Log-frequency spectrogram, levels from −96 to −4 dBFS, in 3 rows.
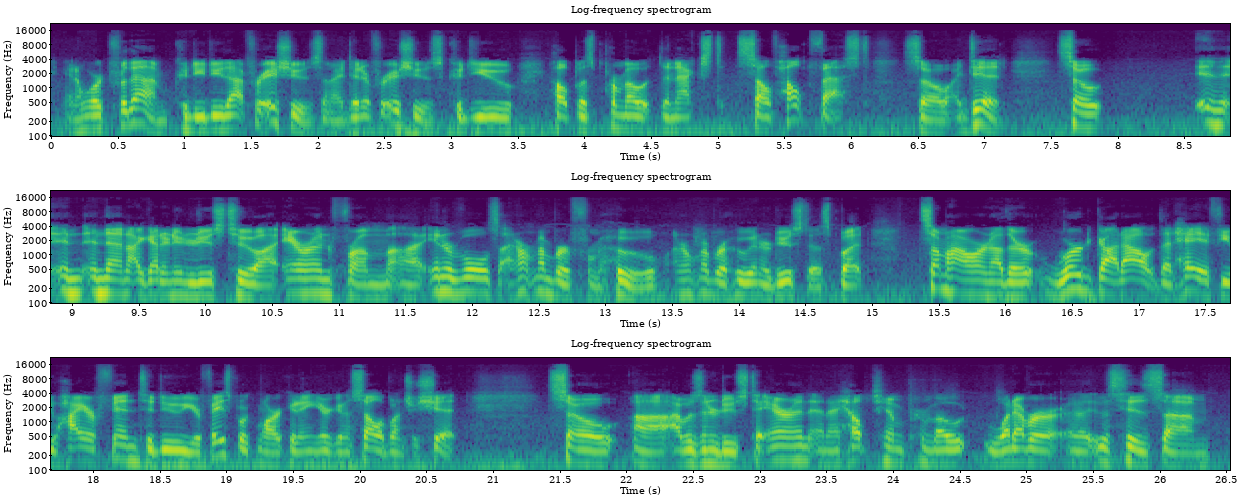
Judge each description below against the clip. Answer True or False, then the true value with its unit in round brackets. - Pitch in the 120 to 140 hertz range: True (135 Hz)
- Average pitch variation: True (4.0 semitones)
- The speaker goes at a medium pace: False (220 wpm)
